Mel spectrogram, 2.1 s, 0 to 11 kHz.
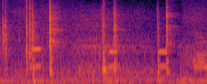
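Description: Desk telephone keypad dialing 911: three short touch-tone beeps, each with the click of a button press.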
